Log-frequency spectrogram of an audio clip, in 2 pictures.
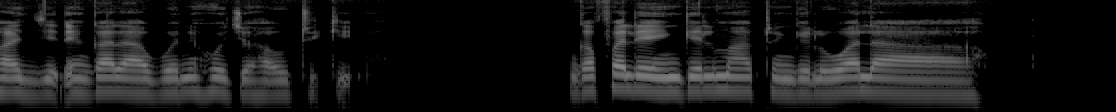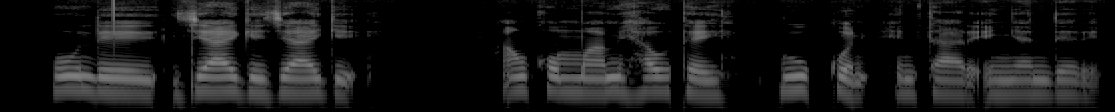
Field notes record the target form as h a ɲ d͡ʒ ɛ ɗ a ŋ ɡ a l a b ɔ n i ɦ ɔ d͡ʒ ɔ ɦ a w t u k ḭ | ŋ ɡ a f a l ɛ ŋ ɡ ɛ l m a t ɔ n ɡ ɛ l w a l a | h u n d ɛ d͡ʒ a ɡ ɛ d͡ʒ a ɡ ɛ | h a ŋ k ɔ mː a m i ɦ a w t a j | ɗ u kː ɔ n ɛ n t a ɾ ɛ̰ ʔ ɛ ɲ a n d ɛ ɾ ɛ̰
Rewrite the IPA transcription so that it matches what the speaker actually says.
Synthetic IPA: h a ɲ d͡ʒ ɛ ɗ ɛ ŋ ɡ a l a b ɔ n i ɦ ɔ d͡ʒ ɔ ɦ a w t u k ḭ | ŋ ɡ a f a l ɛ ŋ ɡ ɛ l m a t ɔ ŋ ɡ ɛ l w a l a | h u n d ɛ d͡ʒ a ɡ ɛ d͡ʒ a ɡ ɛ | h a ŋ k ɔ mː a m i ɦ a w t a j | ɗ u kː ɔ n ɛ n t a ɾ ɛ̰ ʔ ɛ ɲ a n d ɛ ɾ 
